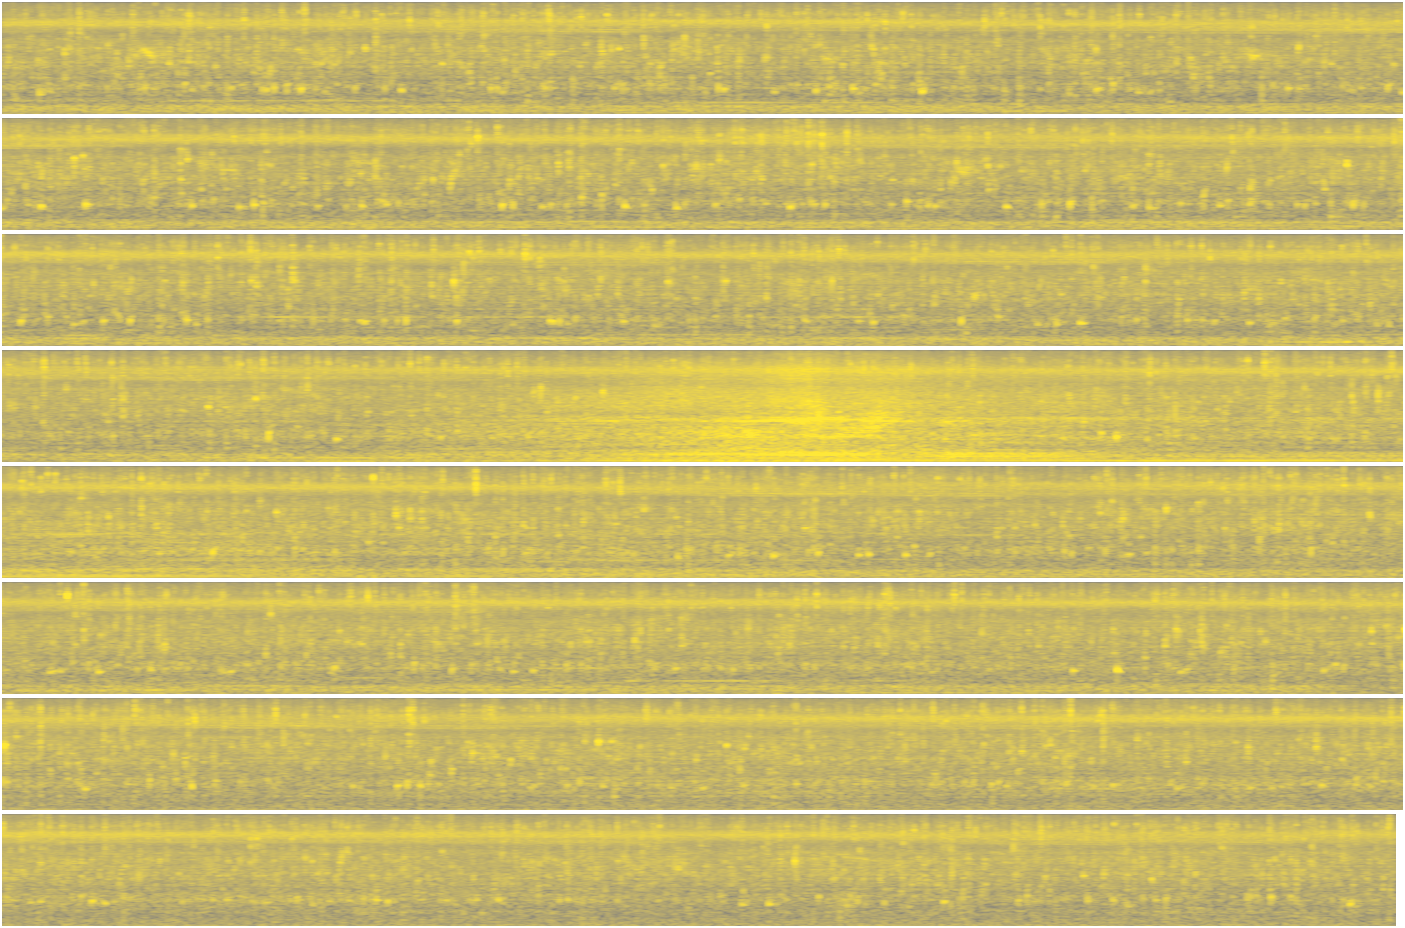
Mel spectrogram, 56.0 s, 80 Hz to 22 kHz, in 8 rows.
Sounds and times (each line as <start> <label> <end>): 0.0 water 56.0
